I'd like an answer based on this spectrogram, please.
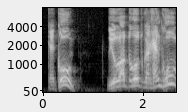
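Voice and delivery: poor, way-off put-on Spanish accent. Bantering with others on a show, in a bad fake spanish accent. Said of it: "Way off on his accent".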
